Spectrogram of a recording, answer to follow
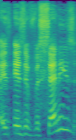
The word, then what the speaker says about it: Vincennes: started I can't even pronounce it is it vicenti's Vincent's how do you pronounce the Juco Vincennes so you won a national championship as a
